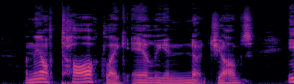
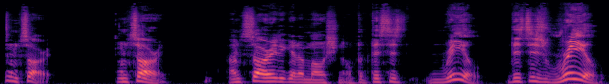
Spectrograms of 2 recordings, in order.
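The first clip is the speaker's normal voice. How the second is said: hammed-up emotional apology, higher and louder; mock choked up; 4 semitones higher, 6 dB louder than usual. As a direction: imitate a grown man getting tearful mid-interview. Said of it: "They got choked up and emotional".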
